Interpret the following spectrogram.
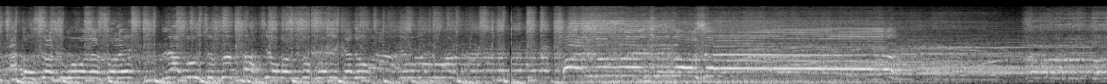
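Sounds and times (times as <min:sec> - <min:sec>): low pop beat: 0:00.0 - 0:11.0
person singing long note: 0:05.6 - 0:11.0.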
